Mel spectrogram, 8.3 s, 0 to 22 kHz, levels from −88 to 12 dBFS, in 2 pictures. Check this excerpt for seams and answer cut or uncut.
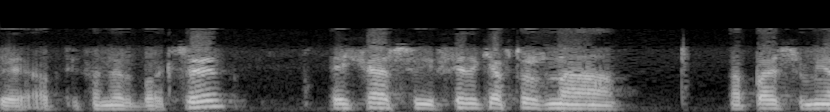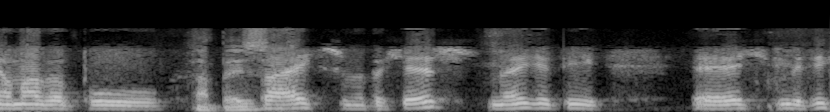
uncut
